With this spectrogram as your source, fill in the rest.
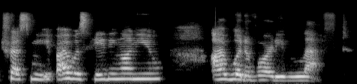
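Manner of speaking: acted-out sobbing speech. Retelling what you told her back then while sobbing, retelling own sobbing. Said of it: "I was just sobbing to her".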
